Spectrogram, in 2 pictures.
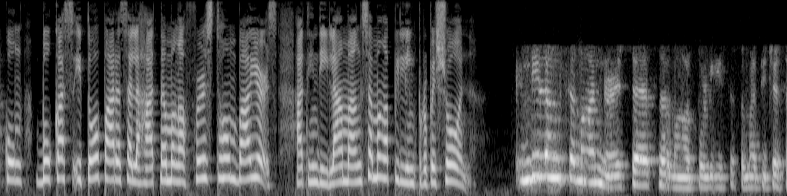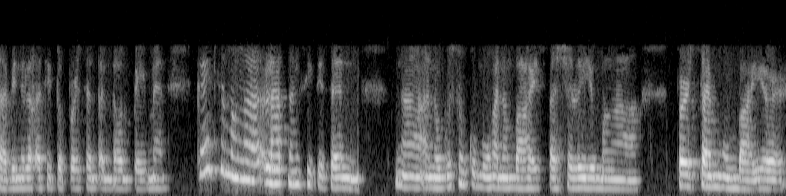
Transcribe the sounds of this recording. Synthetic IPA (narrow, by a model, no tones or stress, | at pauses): kʊŋbʊkasɪt̪o̞paːɾɐsɐlɐɦat̪̚nɐŋmɐŋafɛɹst̪hombajɛɹsʔɐt̪̚hɪnd̪iːlaːmɐŋsɐmɐŋapɪlɪŋpɾofɛʃo̞n | hɪnd̪iːlɐŋsɐmɐŋanɛɹsɛsːɐmɐŋapʊlisɐt̪sɐmɐat̪iːt͡ʃɛɹsaːbɪnɪlakɐsit̪upɛɹsɛnt̪ɐŋd̪awnpɛjmɛ̃nt̪̚ | kaːhɪt̪̚sɐmɐŋalɐhat̪̚nɐŋsit̪ɪsɛnː | ɐʔɐno̞ɡʊst̪o̞ŋkʊmuːɦɐnɐŋbaːhɐjɛspɛʃɐlijʊŋmɐŋa | fɛɹst̪ːajmhombajɛɹ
